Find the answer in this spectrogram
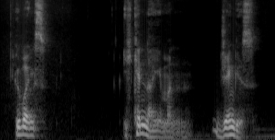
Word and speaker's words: Cengiz: ich kenne da jemanden cengiz das c wird wie die ausgesprochen und das z wie ein weiches es aber das hat mir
